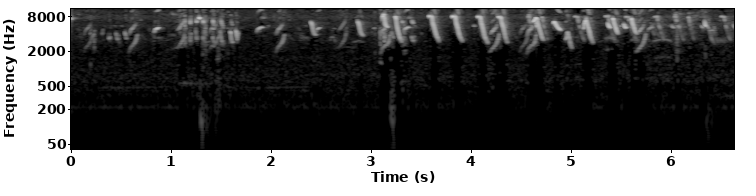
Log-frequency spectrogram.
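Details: A male and female saffron finch calling together, high sharp chirps building into a dense stream of steeply falling notes over the last half.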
